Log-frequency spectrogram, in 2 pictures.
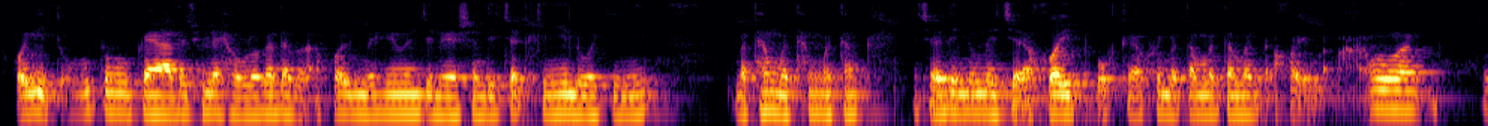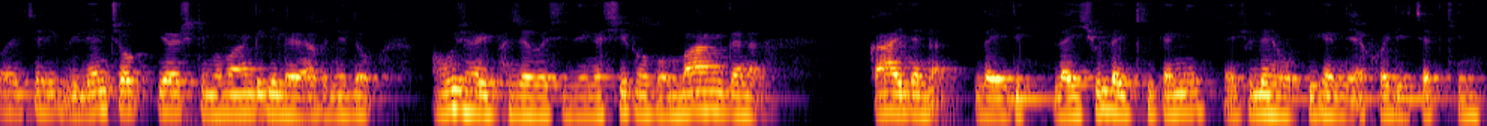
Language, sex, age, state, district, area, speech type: Manipuri, male, 18-30, Manipur, Bishnupur, rural, spontaneous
